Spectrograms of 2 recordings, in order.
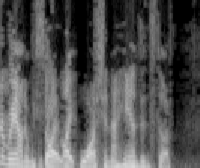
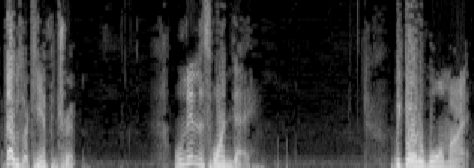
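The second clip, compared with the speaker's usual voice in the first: normal talking voice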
